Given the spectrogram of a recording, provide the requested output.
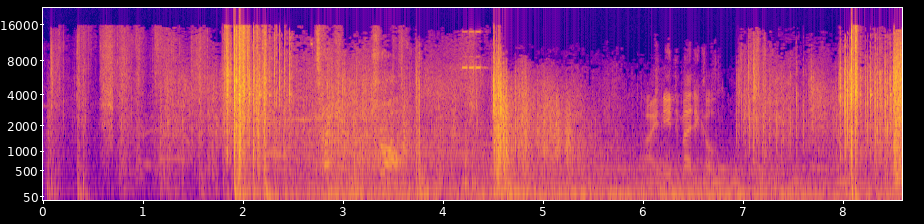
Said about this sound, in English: Allied cluster strike inbound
